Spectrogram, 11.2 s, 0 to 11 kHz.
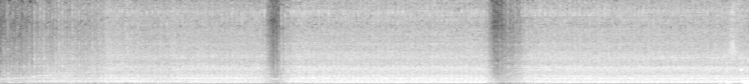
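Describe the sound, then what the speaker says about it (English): A sewing machine runs steadily, stitching the quarter-inch seam at the end of a fat-quarter zippered pouch, loud and close, with two brief pauses around four and seven seconds. "now we just need to sew that at each end with our 1/4 inch seam allowance"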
